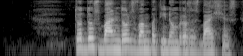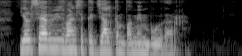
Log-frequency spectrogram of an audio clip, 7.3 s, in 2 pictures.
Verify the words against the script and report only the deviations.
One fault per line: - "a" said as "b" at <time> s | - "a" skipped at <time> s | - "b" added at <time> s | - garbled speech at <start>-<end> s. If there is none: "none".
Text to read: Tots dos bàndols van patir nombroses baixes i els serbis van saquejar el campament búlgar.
none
